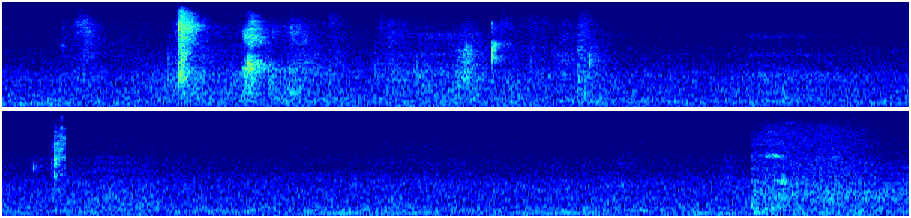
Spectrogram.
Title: sneezing (sample)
